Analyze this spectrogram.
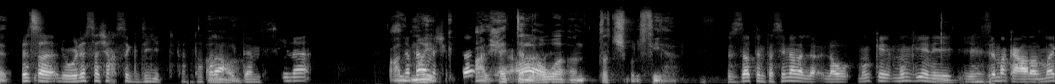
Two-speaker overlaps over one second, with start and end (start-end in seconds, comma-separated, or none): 3.9-5.7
